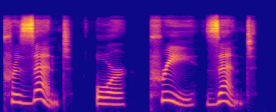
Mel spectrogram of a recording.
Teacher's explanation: The verb present has the stress on the second syllable, sent. This means sent is longer, louder, and often slightly higher in pitch.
